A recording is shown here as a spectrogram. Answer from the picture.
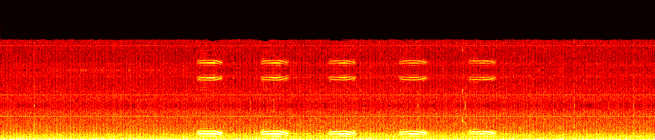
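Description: A bird calls five times, evenly spaced about two-thirds of a second apart, each call a short arched note. Under it, wind rumbles steadily on the microphone.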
